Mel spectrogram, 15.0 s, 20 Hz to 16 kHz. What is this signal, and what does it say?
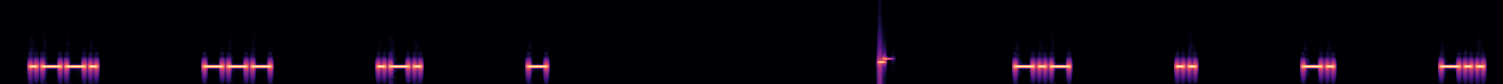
Morse code, heard as a keyed tone, about 20 wpm, spaced as for 7 wpm, 700 Hz. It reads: PORT KIND
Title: 6x Character Spacing - Top 300 Words - 20wpm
